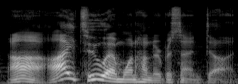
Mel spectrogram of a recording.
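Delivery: ordinary talk, nothing marked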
